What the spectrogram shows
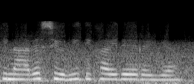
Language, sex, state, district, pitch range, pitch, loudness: Hindi, female, Uttar Pradesh, Lucknow, 225-250 Hz, 235 Hz, -12 LUFS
